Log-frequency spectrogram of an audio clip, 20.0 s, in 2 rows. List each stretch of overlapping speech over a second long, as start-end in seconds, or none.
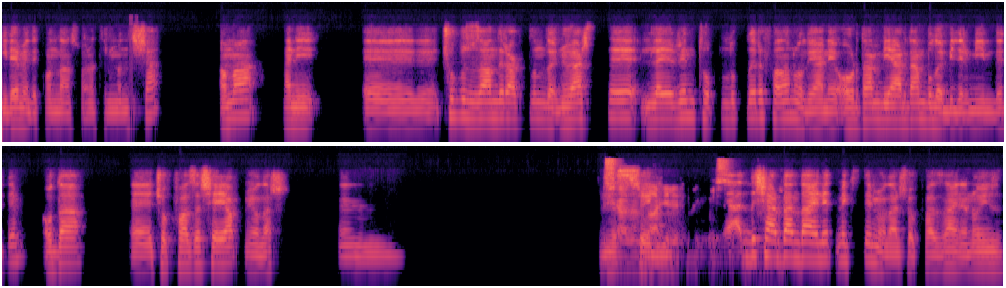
16.0-17.8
